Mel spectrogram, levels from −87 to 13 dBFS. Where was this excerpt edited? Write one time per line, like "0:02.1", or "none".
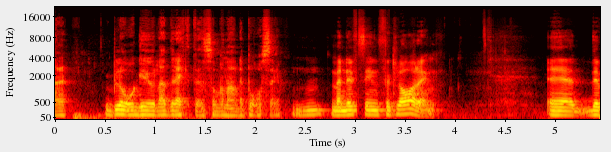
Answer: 0:03.0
